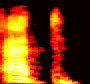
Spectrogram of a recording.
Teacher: At es una sílaba pesada porque termina, aunque tenga vocal corta, termina en T.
